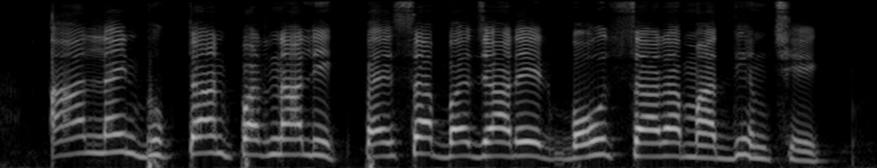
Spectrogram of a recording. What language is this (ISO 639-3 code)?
mag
